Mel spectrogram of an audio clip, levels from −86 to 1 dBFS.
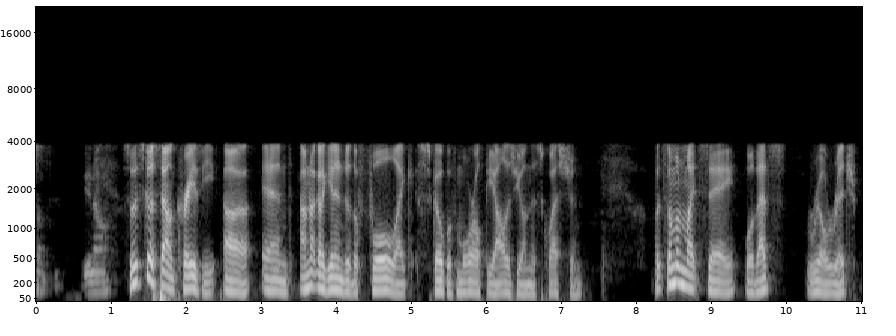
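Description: Nothing goes wrong in this bit of speech; it came over a call line, and the sound simply tops out at 4 kHz in a way that fits ordinary G.711 A-law telephone coding.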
